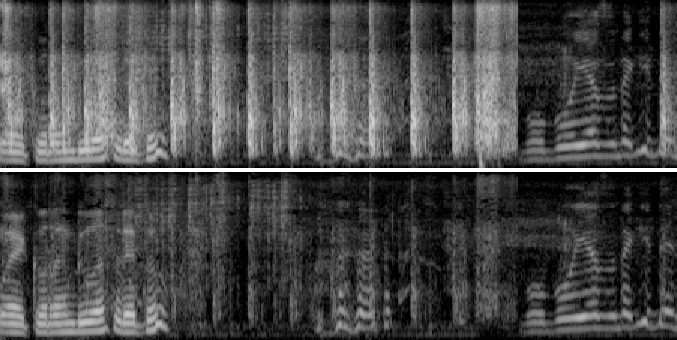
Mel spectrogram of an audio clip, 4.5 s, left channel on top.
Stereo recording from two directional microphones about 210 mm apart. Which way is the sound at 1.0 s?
50° left (ahead or behind).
